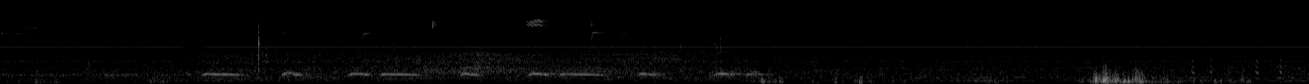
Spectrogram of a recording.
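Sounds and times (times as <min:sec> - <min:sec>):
bird hooting: 0:00.0 - 0:08.3
small birds chirping: 0:00.0 - 0:13.0.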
